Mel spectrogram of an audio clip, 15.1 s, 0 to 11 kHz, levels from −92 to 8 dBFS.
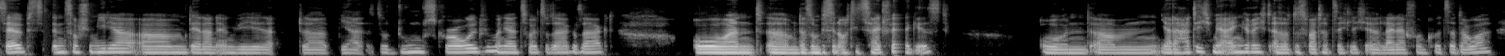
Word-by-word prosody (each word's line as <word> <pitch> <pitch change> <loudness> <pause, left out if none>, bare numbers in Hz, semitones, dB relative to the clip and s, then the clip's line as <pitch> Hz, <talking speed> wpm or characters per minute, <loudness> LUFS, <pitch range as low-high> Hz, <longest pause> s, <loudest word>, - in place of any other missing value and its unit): selbst 170 +3 +3
in 155 +1 +1
Social 165 +1 -4
Media, 165 -3 +1
ähm, 150 0 -2
der 150 0 -1
dann 145 0 -2
irgendwie 145 -1 -3 0.2
da, 135 -3 -6
ja, 140 -2 -7
so 155 - -7
doomscrollt, 165 +3 +1
wie - - -4
man 185 -7 +1
ja 155 - +3
jetzt 155 0 -4
heutzutage 80 - -3
sagt, 160 +1 -3 0.8
und, 150 -2 +7
ähm, 145 -2 +3
da 145 - +2
so 150 - +1
'n - - +4
bisschen 145 - -1
auch 145 - -1
die 165 - -7
Zeit 145 -1 0
vergisst. 165 -2 -3 0.9
Und, 140 -2 -1
ähm, 140 0 -2
ja, 155 - +1
da 140 -1 0
hatte 155 +5 -1
ich 175 - -4
mir 170 - +3
eingericht 170 0 0
also, 145 -1 +1
das 140 -2 -7
war 145 - +1
tatsächlich, 145 -1 -7
äh, - - -2
leider 135 0 -2
von 145 +1 -8
kurzer 155 +2 -5
Dauer. 160 +5 -3
150 Hz, 180 wpm, -25 LUFS, 140-160 Hz, 0.9 s, und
